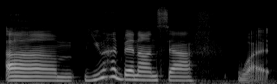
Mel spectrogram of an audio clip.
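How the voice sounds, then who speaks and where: A woman hosting a casual chat podcast from a library room, a bit hoarse from a cold, bubbly and quick to giggle. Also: on the low side, animated. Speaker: podcast host.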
